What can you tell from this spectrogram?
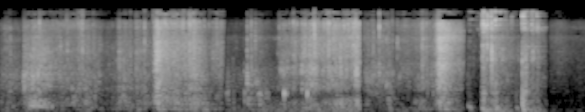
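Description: Bags of ice being emptied into a tub for an ice bath: a run of irregular clattering and rustling bursts that stops abruptly near the end.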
